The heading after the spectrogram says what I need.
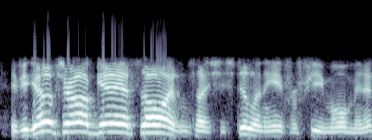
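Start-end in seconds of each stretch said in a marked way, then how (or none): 0.1-1.7 acted, raised, high-pitched yell. Recounting how she heard her gag and shouted at her: retelling a yell. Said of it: "So I'm yelling".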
